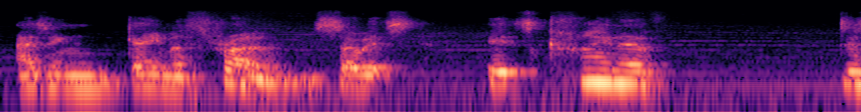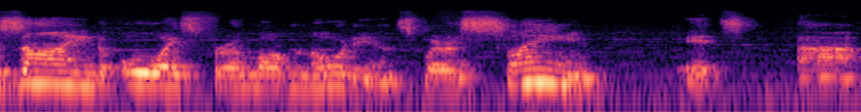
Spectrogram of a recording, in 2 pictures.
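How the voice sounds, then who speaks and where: A man's voice: on the high side, poor audio. A man, a writer, talking reflectively in an interview and voicing his own thoughts as he explains. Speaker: comics writer. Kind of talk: interview talk.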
